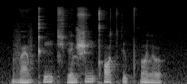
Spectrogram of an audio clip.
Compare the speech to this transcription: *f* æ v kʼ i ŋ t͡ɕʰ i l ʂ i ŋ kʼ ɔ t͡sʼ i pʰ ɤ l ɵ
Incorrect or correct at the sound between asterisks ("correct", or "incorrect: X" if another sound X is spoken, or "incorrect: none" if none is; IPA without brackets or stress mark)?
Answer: incorrect: v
